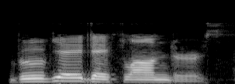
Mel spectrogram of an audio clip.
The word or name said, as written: bouvier des flandres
